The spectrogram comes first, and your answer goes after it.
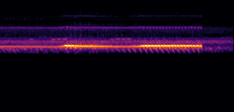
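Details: Bell crickets singing in autumn at Sanuki, Chiba Prefecture, Japan: a high, ringing pulsed trill swells at one second, fades, then a louder, evenly pulsed burst runs for about a second before stopping abruptly over softer trilling from other crickets.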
